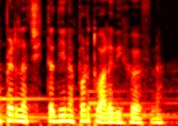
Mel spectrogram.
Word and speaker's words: Höfn: la cittadina portuale di Höfn, che in realtà si pronuncia Höp, e che dista 3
